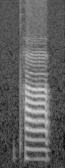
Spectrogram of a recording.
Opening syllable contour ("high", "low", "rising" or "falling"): low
